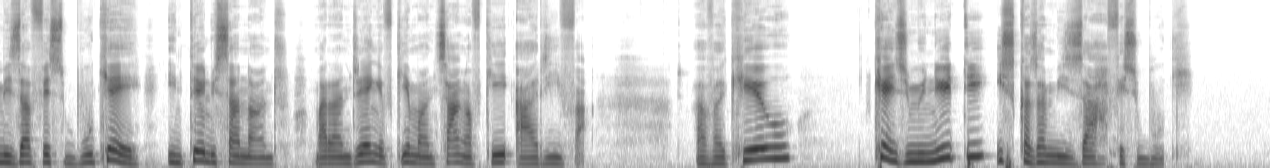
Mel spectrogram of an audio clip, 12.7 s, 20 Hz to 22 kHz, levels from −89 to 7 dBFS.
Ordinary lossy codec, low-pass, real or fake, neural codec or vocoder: none; none; real; none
